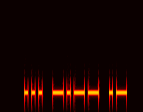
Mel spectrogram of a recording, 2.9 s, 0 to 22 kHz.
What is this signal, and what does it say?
Morse code, heard as a keyed tone, about 17 wpm, 700 Hz. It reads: SYA
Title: USA Call Sign Postfixes - 3 Letters 17wpm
